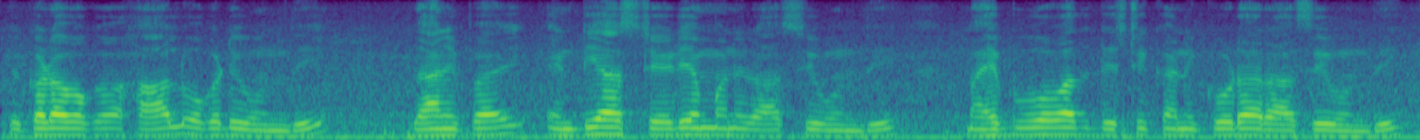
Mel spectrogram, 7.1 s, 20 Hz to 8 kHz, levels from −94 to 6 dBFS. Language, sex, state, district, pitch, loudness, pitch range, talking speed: Telugu, male, Telangana, Mahabubabad, 135 Hz, -19 LUFS, 125-140 Hz, 145 wpm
